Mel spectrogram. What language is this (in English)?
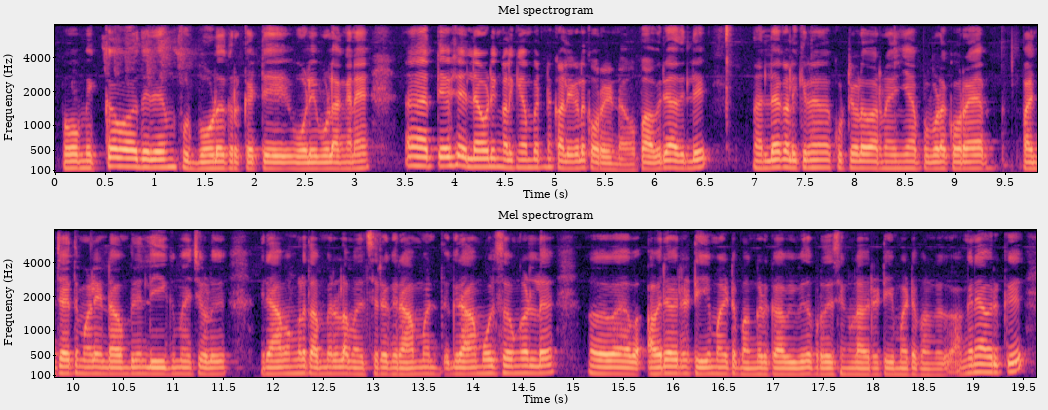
Malayalam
